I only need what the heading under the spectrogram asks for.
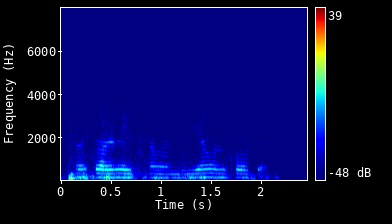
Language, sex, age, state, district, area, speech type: Telugu, female, 18-30, Andhra Pradesh, Kadapa, rural, conversation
